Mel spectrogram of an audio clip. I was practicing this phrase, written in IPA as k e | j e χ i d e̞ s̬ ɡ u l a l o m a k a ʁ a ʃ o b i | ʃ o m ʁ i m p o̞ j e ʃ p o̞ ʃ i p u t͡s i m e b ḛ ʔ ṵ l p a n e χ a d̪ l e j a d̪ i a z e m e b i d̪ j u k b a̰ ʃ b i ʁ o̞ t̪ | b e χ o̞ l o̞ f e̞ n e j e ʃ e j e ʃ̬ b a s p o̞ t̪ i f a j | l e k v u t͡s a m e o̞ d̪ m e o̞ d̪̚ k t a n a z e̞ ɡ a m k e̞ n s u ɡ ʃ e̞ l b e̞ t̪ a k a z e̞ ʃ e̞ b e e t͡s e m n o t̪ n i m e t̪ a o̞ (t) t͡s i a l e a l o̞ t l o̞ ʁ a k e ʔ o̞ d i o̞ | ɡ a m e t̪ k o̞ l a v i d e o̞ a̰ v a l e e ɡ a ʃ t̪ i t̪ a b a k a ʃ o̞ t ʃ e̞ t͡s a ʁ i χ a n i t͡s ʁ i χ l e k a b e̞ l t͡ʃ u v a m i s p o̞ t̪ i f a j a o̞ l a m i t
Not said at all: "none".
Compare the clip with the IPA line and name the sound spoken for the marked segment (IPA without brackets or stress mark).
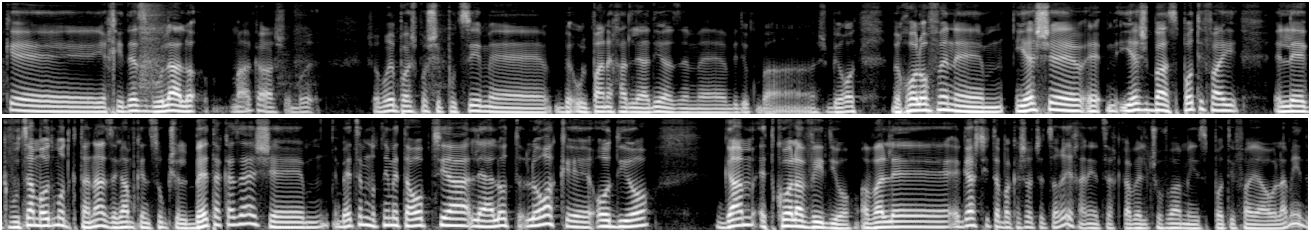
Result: p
